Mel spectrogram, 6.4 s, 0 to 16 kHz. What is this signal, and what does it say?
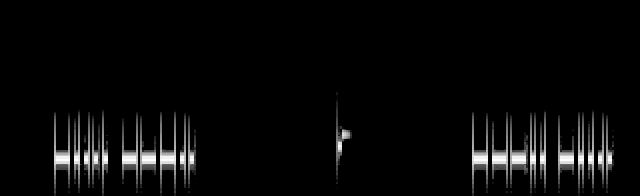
Morse code, heard as a keyed tone, about 25 wpm, 700 Hz. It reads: 68 86
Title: Common Cut Numbers - 2-Digit 25wpm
